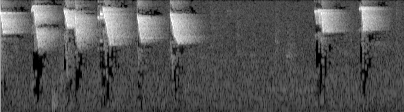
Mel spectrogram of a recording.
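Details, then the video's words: A saffron finch sings for young birds to learn: six quick, bright descending notes, some doubled, then a pause and two more spaced strokes, against quiet background hiss. "Canário da Terra Canto Perfeito Para filhotes"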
